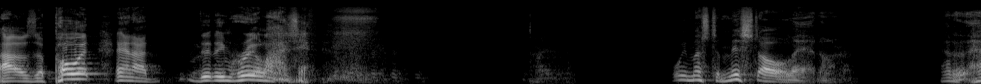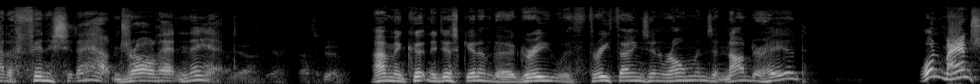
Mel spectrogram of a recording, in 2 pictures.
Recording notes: A message given at Liberty Baptist Church, Fircrest, Washington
